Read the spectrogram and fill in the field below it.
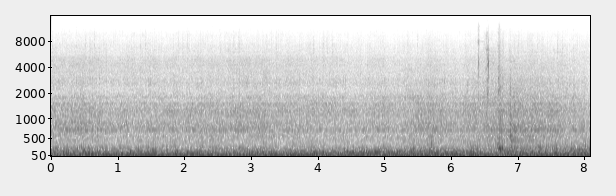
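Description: Wind buffets steadily while moving outdoors.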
